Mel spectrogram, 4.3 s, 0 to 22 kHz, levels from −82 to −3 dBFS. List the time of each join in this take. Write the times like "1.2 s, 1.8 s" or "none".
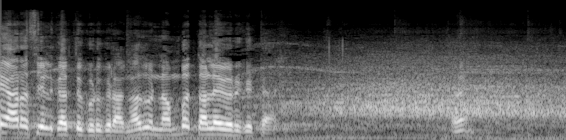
none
